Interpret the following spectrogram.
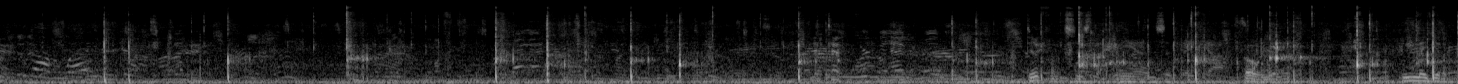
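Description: Pickleball paddles striking the plastic ball: sharp single pops at irregular intervals, about a dozen in all, with more of them near the end as a rally gets going.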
